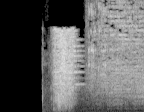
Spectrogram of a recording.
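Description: Intro logo sound effect: a sharp slashing burst about three-quarters of a second in, then glass shattering, with the crash and tinkling carrying on past the end.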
